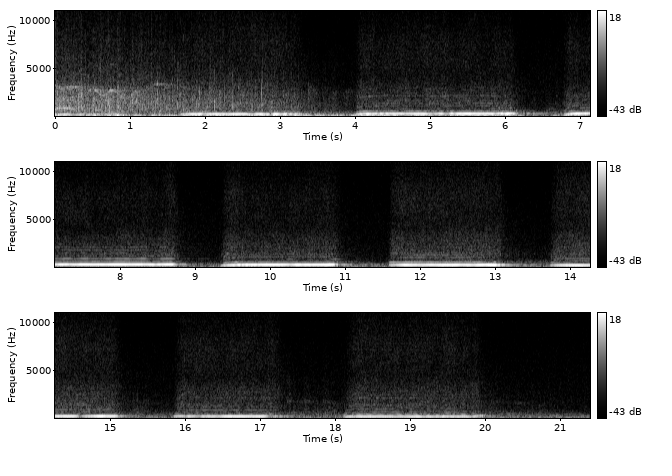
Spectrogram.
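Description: A single low wind or string instrument in a live jazz group playing a slow phrase of long held notes, about eight of them, each lasting a second or two with short breaks between. The first few slide up into pitch.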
